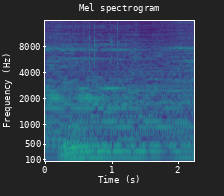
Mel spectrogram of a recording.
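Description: Male Hindustani khyal voice in Raga Darbari Kanada sliding up into one long held note, over a steady tanpura drone.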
